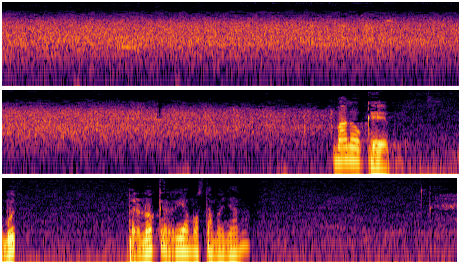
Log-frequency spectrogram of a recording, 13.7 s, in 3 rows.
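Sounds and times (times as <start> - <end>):
church congregation applauding loudly: 0.0 - 8.5
speech: 7.9 - 9.4, 10.4 - 11.9.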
